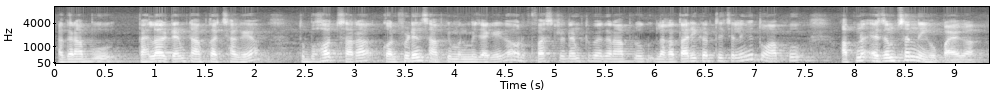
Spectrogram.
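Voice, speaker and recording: A man's voice: fairly high pitch, quick pace, in a large hall, muffled recording. A man coaching students on exam strategy in a conversational way, stopping often to check that they follow and walking through examples. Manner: conversational, repeats "theek hai" and talks through examples.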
